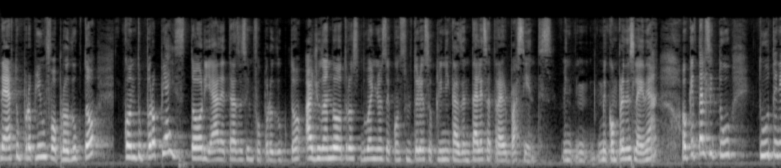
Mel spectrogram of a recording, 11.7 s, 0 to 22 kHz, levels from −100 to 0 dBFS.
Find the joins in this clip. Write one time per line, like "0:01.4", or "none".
0:01.7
